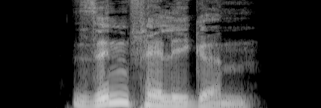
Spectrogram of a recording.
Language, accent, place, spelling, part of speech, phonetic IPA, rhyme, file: German, Germany, Berlin, sinnfälligem, adjective, [ˈzɪnˌfɛlɪɡəm], -ɪnfɛlɪɡəm, De-sinnfälligem.ogg
- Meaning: strong dative masculine/neuter singular of sinnfällig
